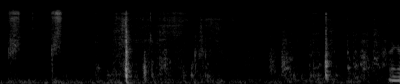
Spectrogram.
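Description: Paper being pressed and smoothed down by hand on a tabletop while gluing: soft rubbing and rustling, with a sharp tap about a second in and a fainter one near the end.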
